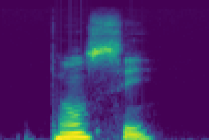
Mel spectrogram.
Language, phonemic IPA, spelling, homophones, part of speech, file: French, /pɑ̃.se/, panser, penser / pensée, verb, Fr-panser.ogg
- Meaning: 1. to dress (a wound etc.); to bandage 2. to groom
